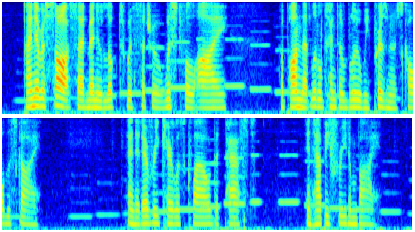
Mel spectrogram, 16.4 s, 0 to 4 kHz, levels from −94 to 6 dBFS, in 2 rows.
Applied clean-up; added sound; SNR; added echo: none; Wind instrument, woodwind instrument; 19 dB; none.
